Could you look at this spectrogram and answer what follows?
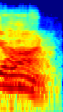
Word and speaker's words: Yaron: It's Yaron.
